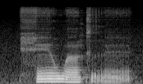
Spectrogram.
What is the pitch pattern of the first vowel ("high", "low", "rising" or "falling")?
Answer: high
